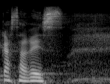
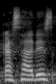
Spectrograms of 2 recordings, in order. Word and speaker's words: Casares: tenía ese apellido, Casares, cuando llega a Francia, pues asume que nadie va a pronunciar bien su nombre y acaba siendo María Casagués. Pero en realidad siempre fue María Casares, o como le llamaban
